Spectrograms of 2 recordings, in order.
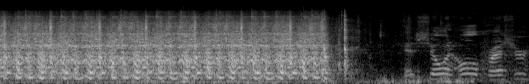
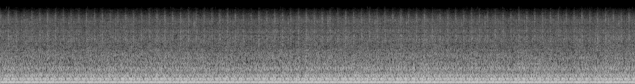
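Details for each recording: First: Jeep M715 army truck, fuel injection removed and carburetor fitted, not started in six or seven years, cold start: starter cranks steadily about three beats a second for three seconds and never fires; cranking, no start. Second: Jeep M715 army truck, fuel injection removed and converted to carburetor, old cold start; deep, even idle holding a steady low beat, no miss or surge, running smoothly on its carburetor; normal idle.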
